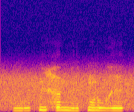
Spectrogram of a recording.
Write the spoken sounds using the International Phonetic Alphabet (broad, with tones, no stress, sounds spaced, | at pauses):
ŋ uː˨˦ k͡p ĩ˦ h ɛ˦ ŋ ĩ˨ ɾ i˦ k͡p ũ˦ ɾ uː˨ ɣ e˦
